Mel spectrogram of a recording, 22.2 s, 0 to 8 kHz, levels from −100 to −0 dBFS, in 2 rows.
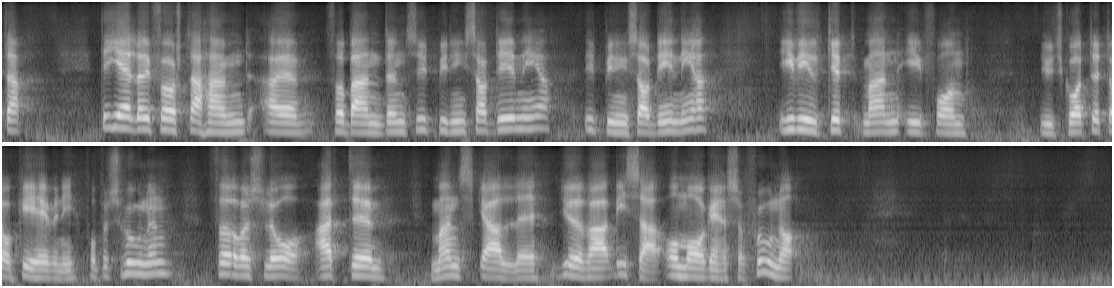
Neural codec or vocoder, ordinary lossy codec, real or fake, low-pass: codec, 16 kHz, 0.3 kbps, FocalCodec; none; fake; none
